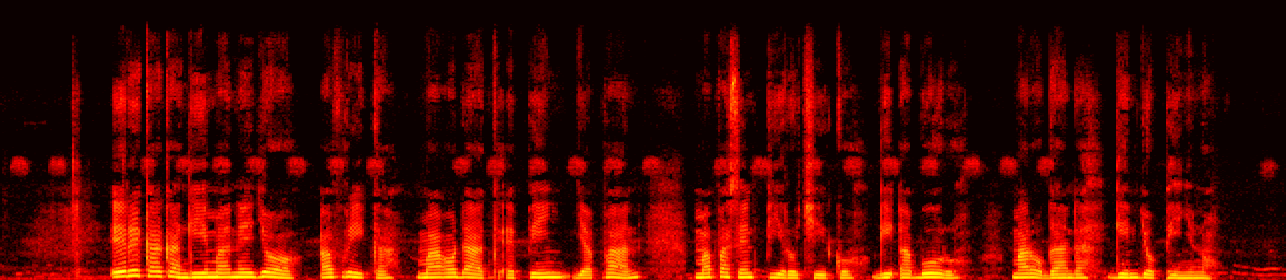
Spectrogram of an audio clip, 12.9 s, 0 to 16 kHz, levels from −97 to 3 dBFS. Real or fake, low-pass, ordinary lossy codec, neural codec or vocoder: real; 14.4 kHz; AAC, 64 kbps; none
